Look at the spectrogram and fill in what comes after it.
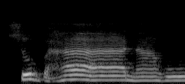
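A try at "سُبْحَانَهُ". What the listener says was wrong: subhanah udah berhenti, nggak perlu diulang lagi, langsung aja huwal ghani.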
